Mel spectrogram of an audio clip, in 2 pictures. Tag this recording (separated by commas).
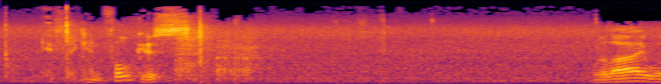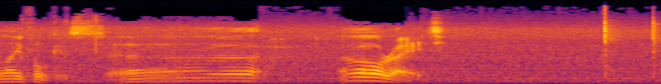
Speech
